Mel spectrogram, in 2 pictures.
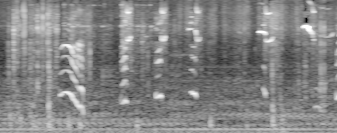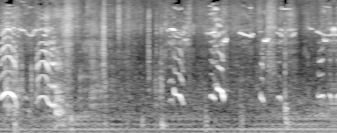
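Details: Five-week-old poodle puppies playing outside, learning about new sounds and how to get along; several high, short rising-falling yips and whimpers scattered through, some overlapping, over a steady low hum.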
